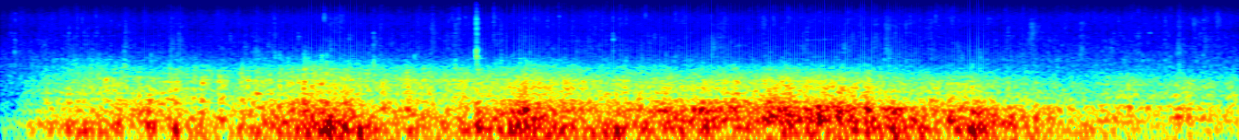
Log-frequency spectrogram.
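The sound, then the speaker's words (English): Heavy rain pours steadily while deep thunder rumbles and rolls throughout, swelling in waves over about nine seconds with no voices present. “let's go ahead and get into the spoiler talk after the thunder.”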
